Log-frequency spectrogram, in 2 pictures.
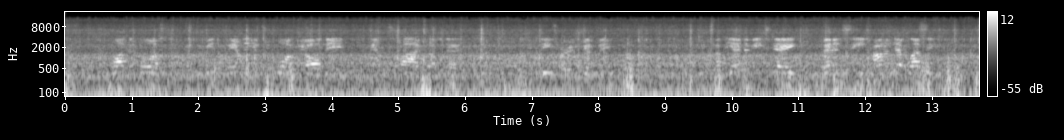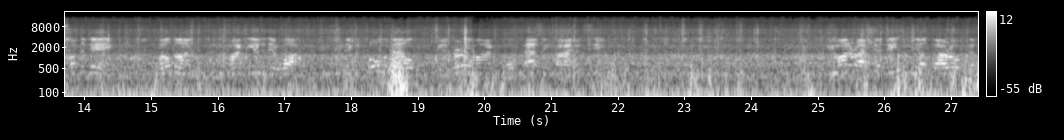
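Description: A man's voice speaking, indistinct, over steady wind rumble on the microphone.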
